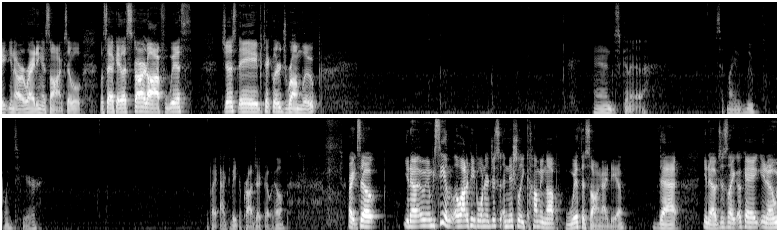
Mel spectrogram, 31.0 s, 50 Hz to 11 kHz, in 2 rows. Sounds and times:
Speech: 0.0 - 3.8, 4.4 - 6.4, 11.8 - 13.0, 14.3 - 16.3, 19.6 - 21.2, 22.4 - 28.0, 28.6 - 31.0.

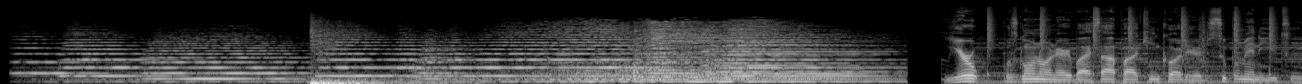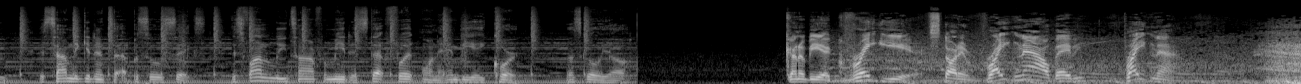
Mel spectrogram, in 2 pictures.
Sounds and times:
Trombone: 0.1 - 8.9.

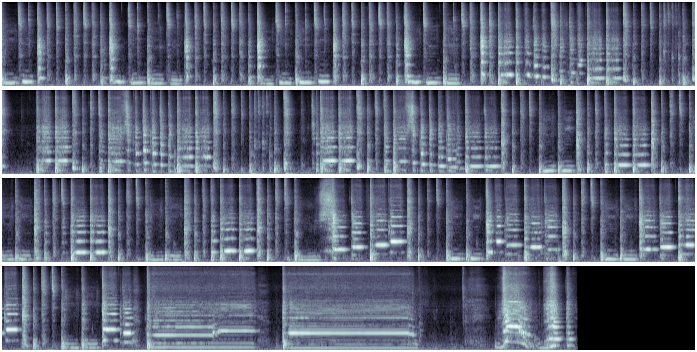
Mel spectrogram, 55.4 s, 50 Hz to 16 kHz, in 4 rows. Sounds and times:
Beatboxing: 0.0 - 47.6, 50.8 - 53.1
Inside, small room: 0.0 - 53.1
Flute: 5.1 - 5.7, 8.0 - 12.7, 14.6 - 18.4, 20.1 - 24.2, 25.6 - 27.1, 28.4 - 30.2, 31.5 - 33.2, 34.1 - 36.2, 37.4 - 39.2, 40.4 - 42.5, 43.3 - 50.0, 51.5 - 53.1.

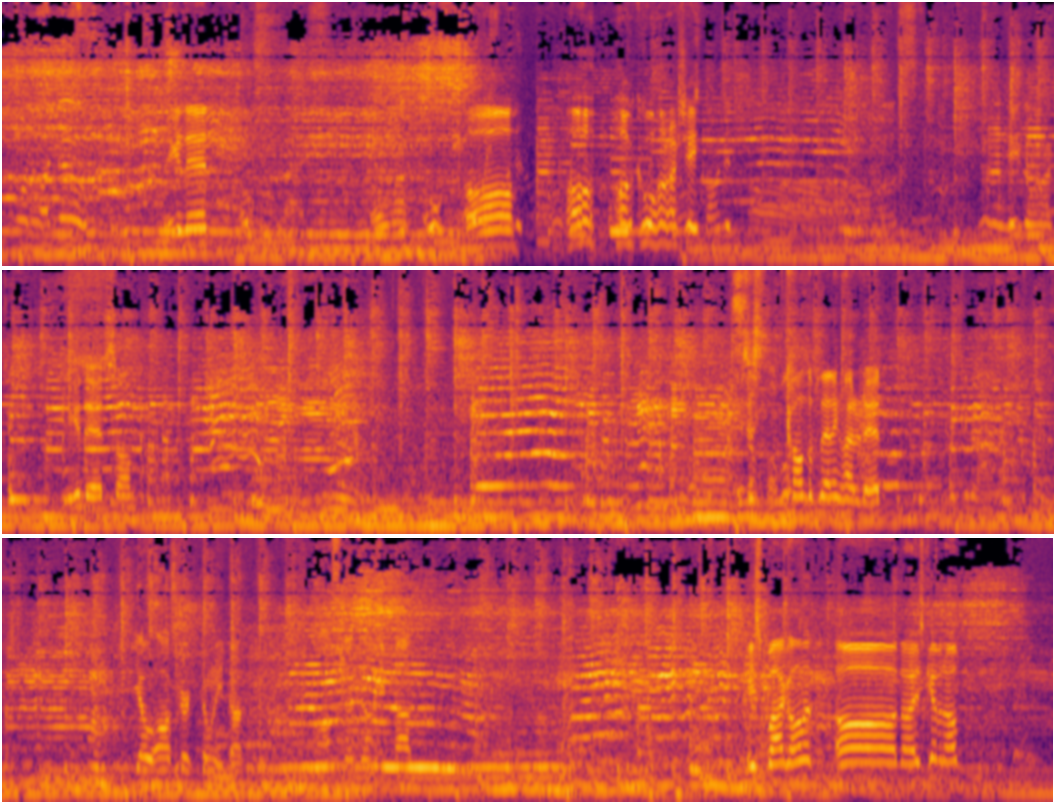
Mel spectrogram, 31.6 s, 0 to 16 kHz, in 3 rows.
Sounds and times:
Music: 0.0 - 31.5.

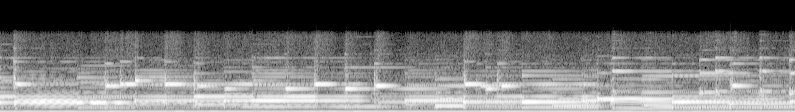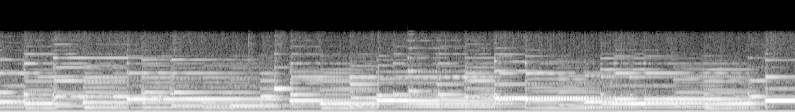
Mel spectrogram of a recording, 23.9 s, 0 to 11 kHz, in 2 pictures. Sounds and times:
Music: 0.0 - 23.8.

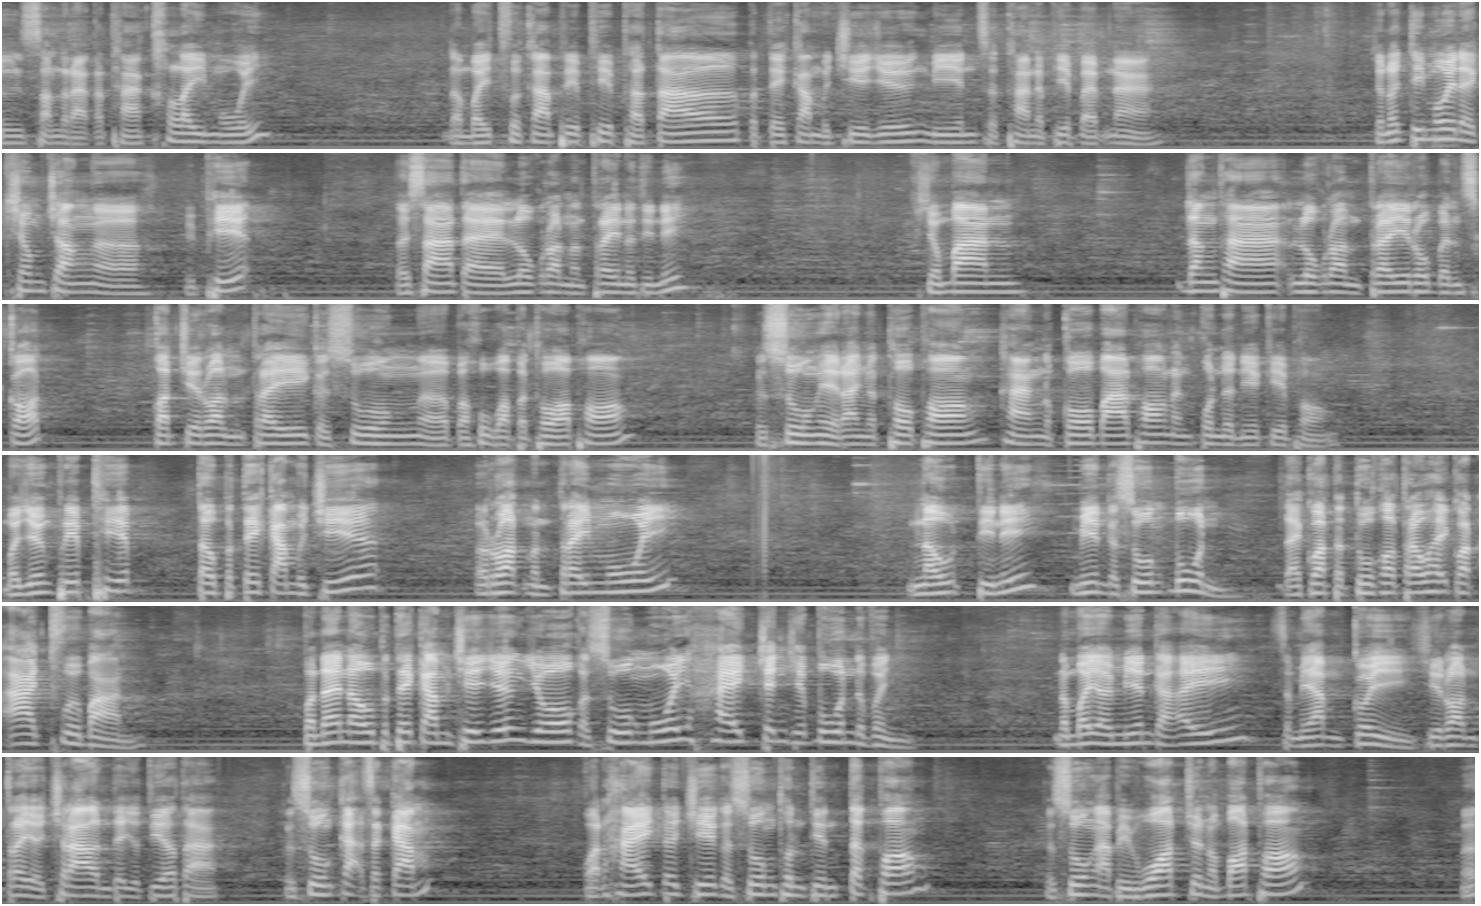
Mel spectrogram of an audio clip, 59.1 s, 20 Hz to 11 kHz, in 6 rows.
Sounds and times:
Male speech, man speaking: 0.0 - 1.8, 3.0 - 7.8, 9.2 - 11.7, 12.5 - 14.5, 16.0 - 16.7, 17.7 - 20.0, 20.7 - 24.0, 24.7 - 28.6, 29.6 - 34.1, 35.6 - 40.4, 41.4 - 45.5, 46.4 - 52.2, 53.1 - 55.5, 56.2 - 58.0
Narration, monologue: 0.0 - 2.2.

